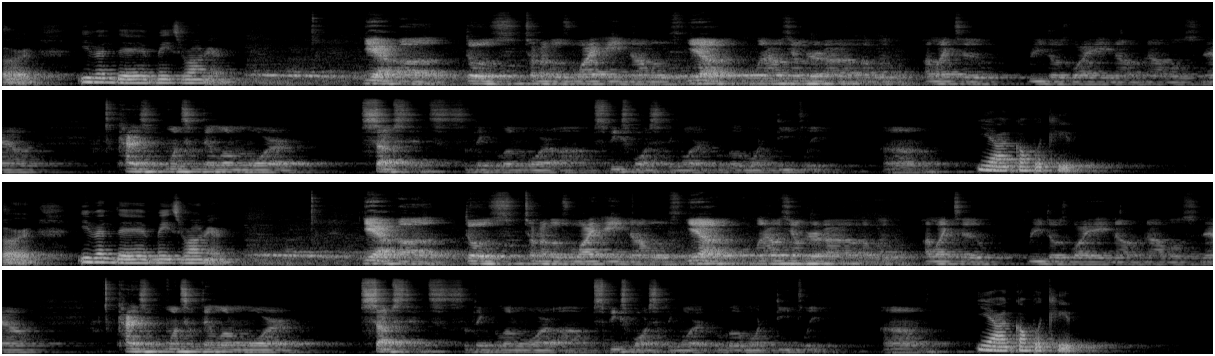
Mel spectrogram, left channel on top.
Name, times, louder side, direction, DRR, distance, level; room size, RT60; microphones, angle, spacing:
voice 1, 0.0-2.3 21.9-22.8, right 1 dB, 25° right, 9 dB, 0.4 m, -27 dB
sound 1, 2.4-9.0, left 1 dB, 65° right, 2.5 m, -37 dB
voice 2, 3.1-8.9 9.2-9.9 10.2-12.4 13.3-15.0 15.7-20.3 20.9-21.4, right 1 dB, 85° right, 1 dB, 1.6 m, -30 dB
6.6 x 5.3 x 4.0 m, 1.1 s
head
